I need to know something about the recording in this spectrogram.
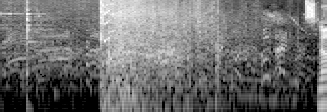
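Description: A bomb bursts with a loud bang.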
